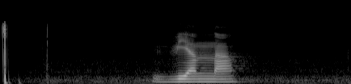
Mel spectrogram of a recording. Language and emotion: Russian, neutral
